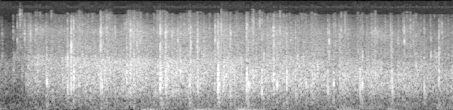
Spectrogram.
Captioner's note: audience applauding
